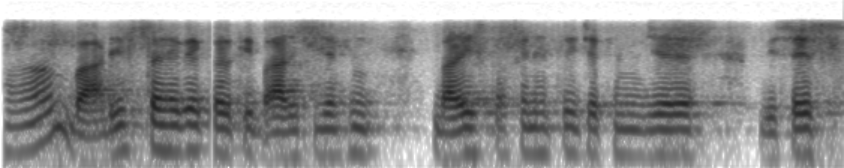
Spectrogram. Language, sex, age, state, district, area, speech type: Maithili, male, 45-60, Bihar, Madhubani, urban, conversation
